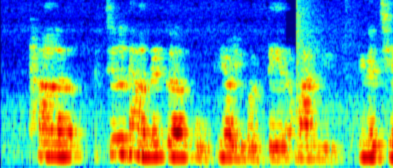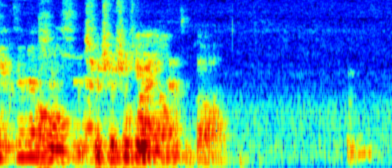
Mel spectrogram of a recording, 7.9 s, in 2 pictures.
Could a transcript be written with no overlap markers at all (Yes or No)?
No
